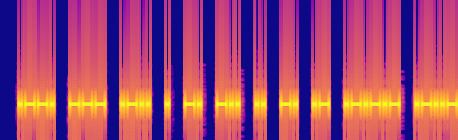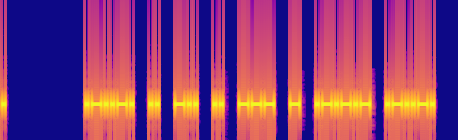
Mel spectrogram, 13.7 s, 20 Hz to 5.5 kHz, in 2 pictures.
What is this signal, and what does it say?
Morse code, heard as a keyed tone, about 25 wpm, spaced as for 20 wpm, 700 Hz. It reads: POLENDINA." "IDIOT."
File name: Pinocchio / Pinocchio ch2 15 25 ik1hge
